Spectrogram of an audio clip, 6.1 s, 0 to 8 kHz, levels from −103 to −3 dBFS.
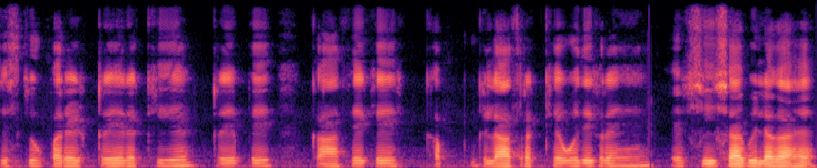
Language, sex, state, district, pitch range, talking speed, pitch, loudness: Hindi, male, Uttar Pradesh, Lalitpur, 120-125 Hz, 215 wpm, 125 Hz, -24 LUFS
